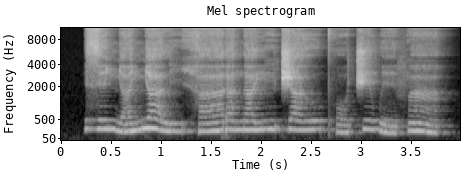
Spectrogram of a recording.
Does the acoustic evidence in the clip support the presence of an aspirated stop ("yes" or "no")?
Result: yes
